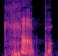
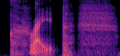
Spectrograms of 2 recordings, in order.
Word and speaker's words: crêpe: I guess but yes in the French version the E is pronounced e and not a crep and not crepe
